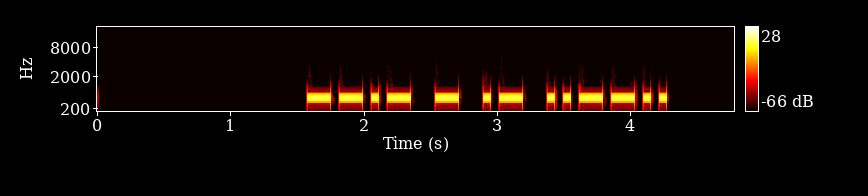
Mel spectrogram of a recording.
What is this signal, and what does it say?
Morse code, heard as a keyed tone, about 20 wpm, 700 Hz. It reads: QTA?
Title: Speed-Racing Q-Codes - 17wpm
